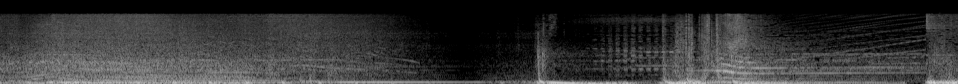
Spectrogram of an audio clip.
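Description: Porsche 911 engine in the racing game The Crew Motorfest, a loud car engine humming and revving with rising and falling pitch, interrupted by sharp shifts and surges.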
